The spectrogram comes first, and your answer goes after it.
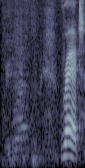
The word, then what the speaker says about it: read: then the past simple it's the same spelling but the different pronunciation so here we have read and here we have red like the color okay same with the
